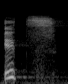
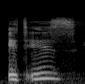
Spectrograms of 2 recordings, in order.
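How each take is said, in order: First: It is said as one contracted word. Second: It is said as two full words.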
